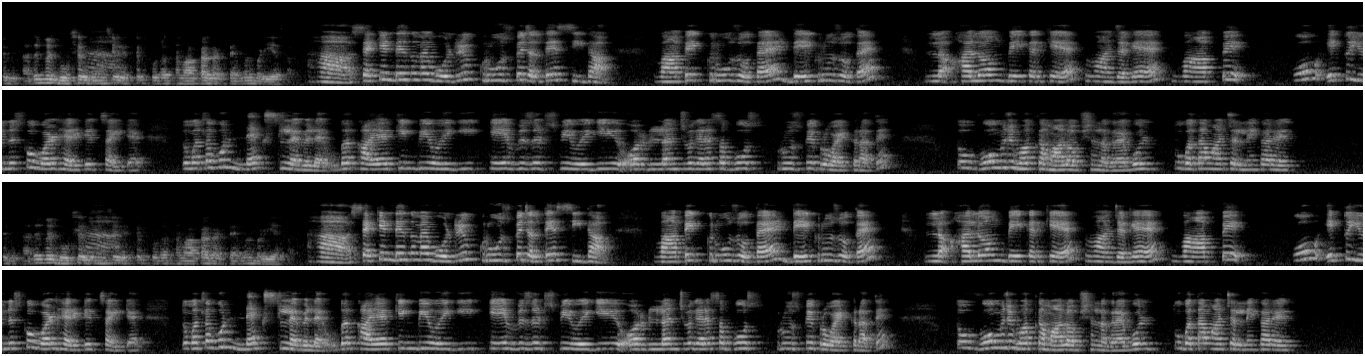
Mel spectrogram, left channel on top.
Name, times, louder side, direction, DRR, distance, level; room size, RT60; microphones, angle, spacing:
voice 1, 0.0-2.8, left 2 dB, 55° left, 1.6 m, -31 dB
voice 2, 0.8-1.2 3.1-6.0 6.5-8.7 9.2-12.4 12.9-15.0 15.4-22.4 23.2-26.5, right 2 dB, 80° right, 2.3 m, -25 dB
8.0 x 6.4 x 2.4 m
head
